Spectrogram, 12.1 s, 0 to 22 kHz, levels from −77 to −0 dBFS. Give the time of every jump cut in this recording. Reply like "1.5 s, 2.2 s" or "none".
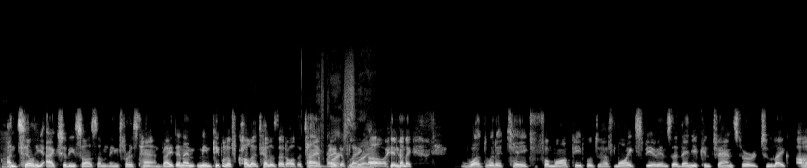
6.7 s, 8.0 s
